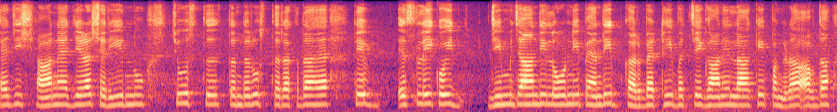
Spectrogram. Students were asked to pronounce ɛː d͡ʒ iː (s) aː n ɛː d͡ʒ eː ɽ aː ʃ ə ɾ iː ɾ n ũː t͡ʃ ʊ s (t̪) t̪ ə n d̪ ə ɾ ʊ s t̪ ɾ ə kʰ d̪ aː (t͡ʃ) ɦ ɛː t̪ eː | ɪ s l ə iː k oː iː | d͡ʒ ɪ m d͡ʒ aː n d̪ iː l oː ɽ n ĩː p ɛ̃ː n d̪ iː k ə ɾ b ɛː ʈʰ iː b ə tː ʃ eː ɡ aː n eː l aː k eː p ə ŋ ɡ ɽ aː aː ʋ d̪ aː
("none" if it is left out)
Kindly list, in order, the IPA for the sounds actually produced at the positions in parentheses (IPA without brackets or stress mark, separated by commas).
ʃ, t̪, none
